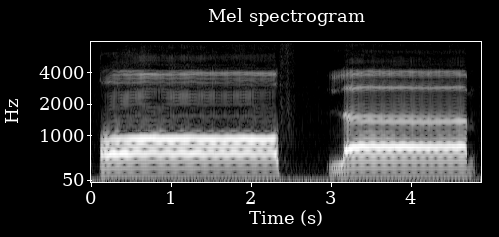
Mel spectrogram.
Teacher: قاف قلقلہ ہے، یہ گلے سے ادا ہوگا، پر پڑھا جائے گا۔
